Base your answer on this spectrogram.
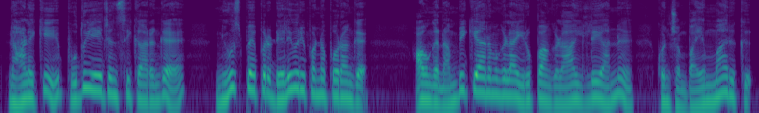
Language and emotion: Tamil, fearful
